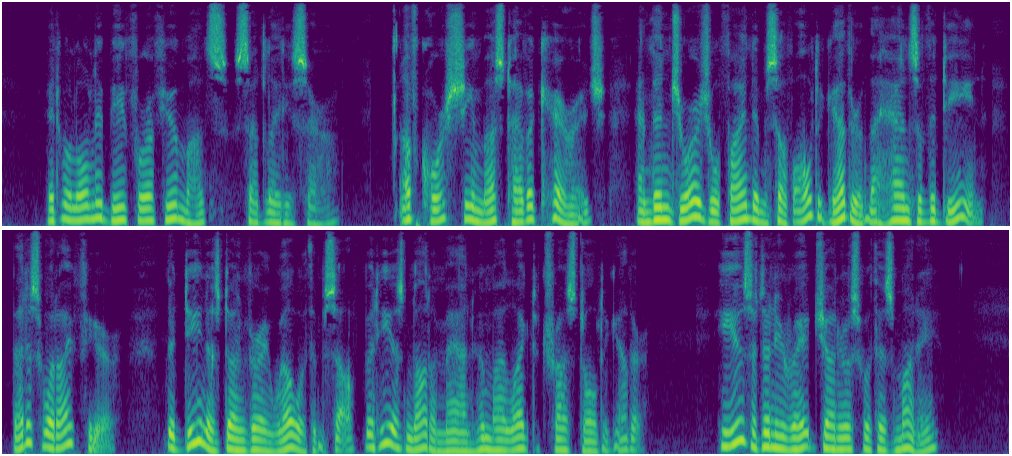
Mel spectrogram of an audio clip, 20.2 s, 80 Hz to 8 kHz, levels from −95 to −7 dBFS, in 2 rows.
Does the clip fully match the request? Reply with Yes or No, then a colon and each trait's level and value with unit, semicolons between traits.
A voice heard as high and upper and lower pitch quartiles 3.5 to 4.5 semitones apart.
No: medium, 150 Hz; average, 3.8 semitones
